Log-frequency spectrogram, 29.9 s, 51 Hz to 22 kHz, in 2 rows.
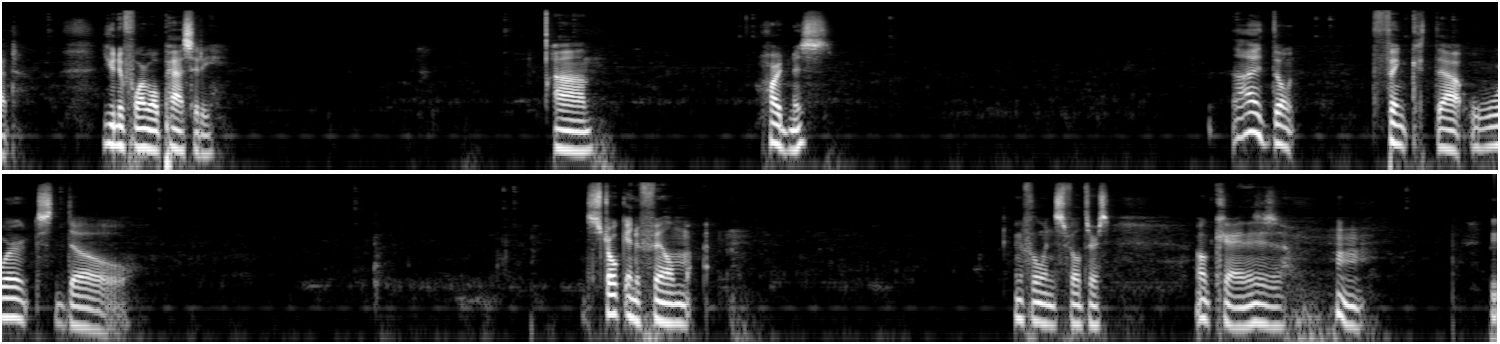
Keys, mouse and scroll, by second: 1.0 click, 1.9-5.0 drag, 5.6 click, 7.4 click, 8.9-12.3 drag, 13.1 click, 13.9 5, 14.0 click, 14.4 click, 15.4 click, 16.5-18.5 drag, 20.0 click, 20.9 click, 29.0-29.9 drag.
